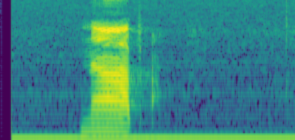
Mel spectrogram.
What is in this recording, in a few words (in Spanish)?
"lago", ixil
